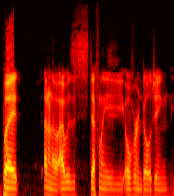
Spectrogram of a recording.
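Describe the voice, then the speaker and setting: A man co-hosting a podcast, talking casually and excitably like a gushing fan. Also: lowish voice, fairly quick, clean tone, no room sound. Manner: gushing, excitable geek talk. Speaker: podcast co-host.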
